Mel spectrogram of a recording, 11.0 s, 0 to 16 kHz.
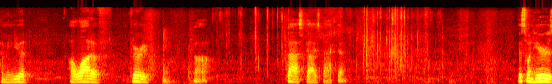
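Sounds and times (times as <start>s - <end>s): plastic sleeves crinkling: 3.9s - 9.2s.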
